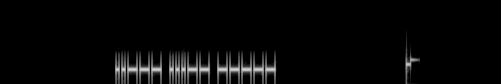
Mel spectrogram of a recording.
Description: Morse code, heard as a keyed tone, about 40 wpm, 700 Hz. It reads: 230
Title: Numbers - 3-Digit 40wpm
